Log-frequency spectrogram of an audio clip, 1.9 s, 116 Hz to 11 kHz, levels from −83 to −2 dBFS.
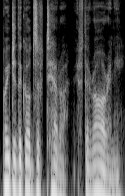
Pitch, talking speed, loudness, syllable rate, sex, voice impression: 110 Hz, 320 wpm, -19 LUFS, 8.3 syllables/s, male, masculine, adult-like, slightly soft, cool, sincere, slightly calm, slightly reassuring, slightly kind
